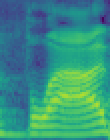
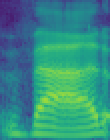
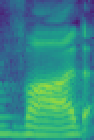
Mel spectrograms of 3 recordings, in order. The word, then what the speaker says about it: Vad: I said Camilla Vlad in the last episode, and I apologize. It is Camilla Vad or Vod. I'm not exactly sure how it's pronounced, but it's not Vlad.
